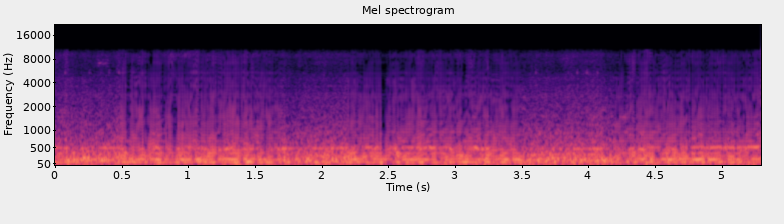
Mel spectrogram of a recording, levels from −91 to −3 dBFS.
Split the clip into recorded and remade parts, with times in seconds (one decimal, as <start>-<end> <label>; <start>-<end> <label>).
0.0-0.5 recorded; 0.5-1.7 remade; 1.7-2.2 recorded; 2.2-3.5 remade; 3.5-4.2 recorded; 4.2-5.3 remade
